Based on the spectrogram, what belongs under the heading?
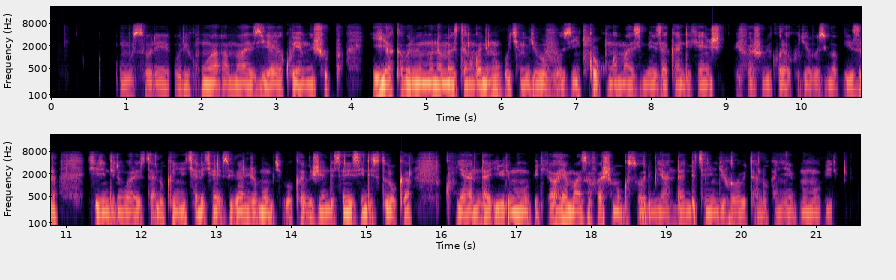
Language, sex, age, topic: Kinyarwanda, male, 18-24, health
